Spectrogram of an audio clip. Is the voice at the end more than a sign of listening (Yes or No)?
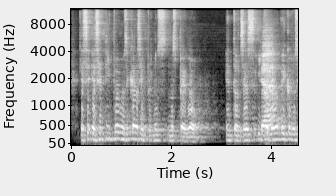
No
